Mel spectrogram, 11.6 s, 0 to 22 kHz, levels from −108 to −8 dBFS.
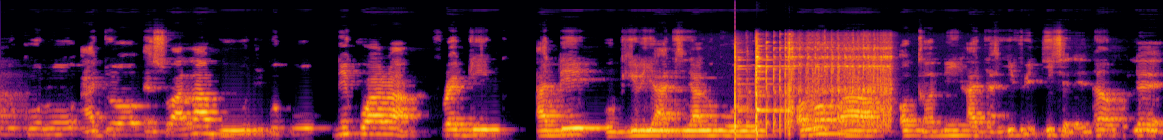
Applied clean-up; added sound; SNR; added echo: none; Coin (dropping); 1 dB; none.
